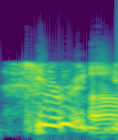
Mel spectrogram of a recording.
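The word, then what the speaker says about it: Ciarán: I guess Kieran is how you say his name. – Kieran, yes. – It looks like Ciaran Hines, but Kieran Hines.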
